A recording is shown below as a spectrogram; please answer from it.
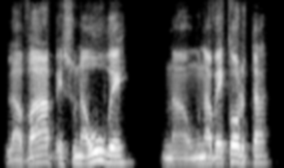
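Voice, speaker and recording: A Spanish pastor talking through a question in a patient teaching voice of middle pitch. He repeats key phrases for emphasis. The sound is dry and close, with no room echo. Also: moderate pace, fairly bright tone. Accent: Spanish (Spain). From Spain. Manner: explanatory, repeats points for emphasis. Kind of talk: sermon-like teaching, answering questions.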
